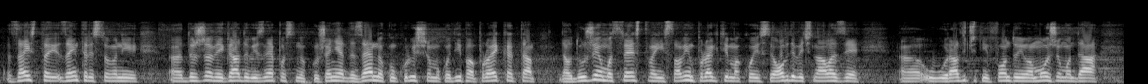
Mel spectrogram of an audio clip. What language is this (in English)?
Serbian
